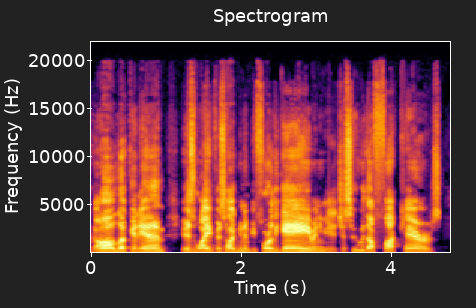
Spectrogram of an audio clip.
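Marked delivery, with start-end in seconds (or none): 0.0-2.9 higher, gushing mock announcer; mocking ESPN. Mocking ESPN's gushing coverage of Kelce, hammed-up announcer. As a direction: parody a fawning sportscaster. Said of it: "E S P N is like".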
